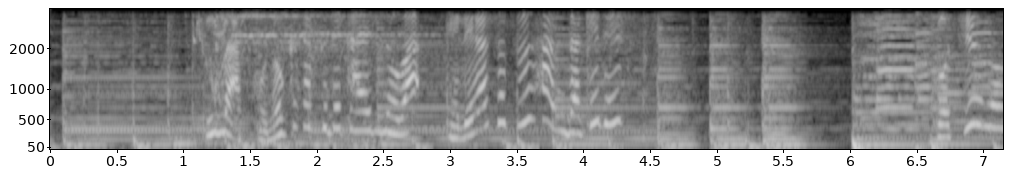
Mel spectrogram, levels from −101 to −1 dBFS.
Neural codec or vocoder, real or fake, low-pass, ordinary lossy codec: none; real; 3.6 kHz; none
